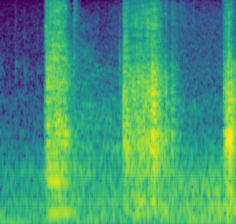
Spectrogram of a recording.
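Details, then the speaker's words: Bicycle turning handlebars: three short, hissy creaking rubs, one per turn, from overly long slack control cables; fix by trimming the cables. "you see your cables usually they would make the creeks as you are turning with your bike like this"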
